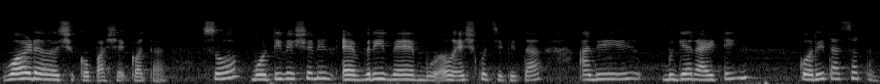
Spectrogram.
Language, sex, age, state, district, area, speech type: Goan Konkani, female, 18-30, Goa, Salcete, rural, spontaneous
